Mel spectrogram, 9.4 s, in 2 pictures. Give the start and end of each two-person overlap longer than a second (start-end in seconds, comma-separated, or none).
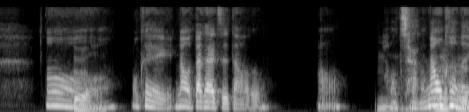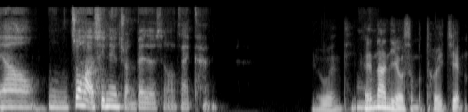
3.7-5.0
